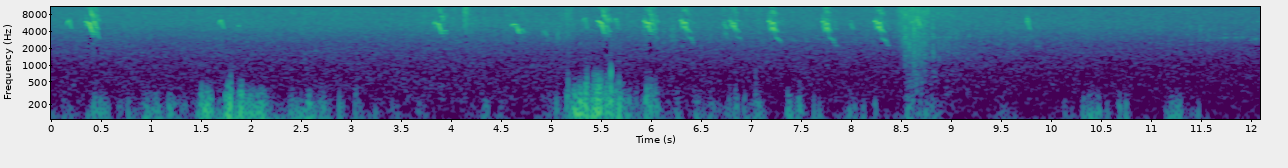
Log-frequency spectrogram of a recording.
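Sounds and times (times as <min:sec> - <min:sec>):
small bird chirping: 0:00.0 - 0:00.6, 0:01.5 - 0:02.0, 0:03.8 - 0:09.0, 0:09.6 - 0:10.0.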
